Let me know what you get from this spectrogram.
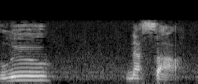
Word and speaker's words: Lughnasadh: I must also mention that that this point that August 1st of every year is the High Cross Quarter Sabbat of witchcraft, known as Lughnasadh, pronounced as Lu Nasa.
